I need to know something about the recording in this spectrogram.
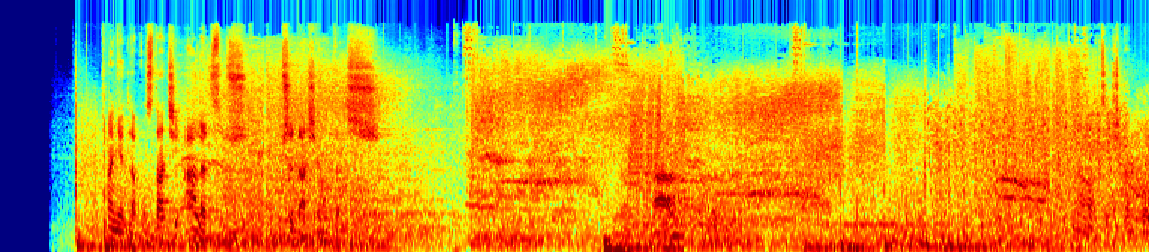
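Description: Laser blasts fire rapidly in a space battle.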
